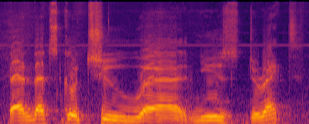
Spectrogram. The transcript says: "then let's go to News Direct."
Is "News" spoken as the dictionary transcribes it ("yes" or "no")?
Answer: yes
